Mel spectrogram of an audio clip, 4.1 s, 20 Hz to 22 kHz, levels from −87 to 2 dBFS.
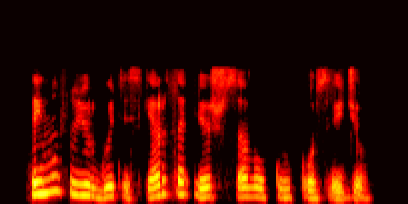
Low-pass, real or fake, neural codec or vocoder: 5.4 kHz; real; none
